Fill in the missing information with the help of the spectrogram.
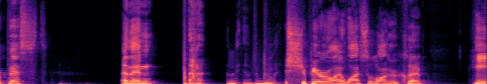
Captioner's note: cough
